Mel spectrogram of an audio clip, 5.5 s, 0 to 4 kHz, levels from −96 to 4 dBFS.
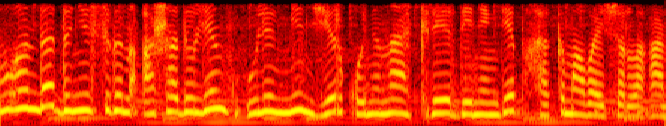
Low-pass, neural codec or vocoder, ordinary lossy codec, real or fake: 3.6 kHz; none; none; real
